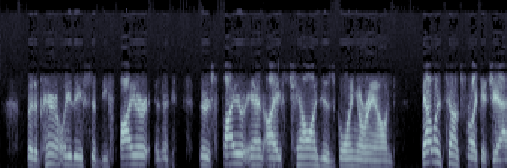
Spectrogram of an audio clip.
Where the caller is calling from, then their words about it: California, United States; I'm calling from California.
